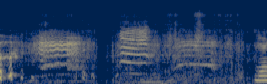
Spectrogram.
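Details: Goats in a rural Philippine farm pen, one mother with three young, bleat in three clear, quavering, harmonic cries about a second long, with a person speaking Filipino nearby.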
